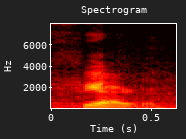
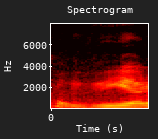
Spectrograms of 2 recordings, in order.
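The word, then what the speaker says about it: vier: ভি মানে হচ্ছে ভে, ভি মানে হচ্ছে এফ এর মতো উচ্চারণটা হয়, ভি এর উচ্চারণটা হয় হচ্ছে এফ এর মতো।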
